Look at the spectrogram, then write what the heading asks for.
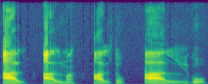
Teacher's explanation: a pronúncia do L, no meio de palavras, no final ou antes de consoante, como é o caso aí, não tem som de U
